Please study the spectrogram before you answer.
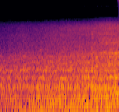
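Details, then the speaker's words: Car crawling at low speed on a tyre with no air, leaning to one side: low heavy rumble with constant loose rattling grind, loud inside the cabin; flat tyre rumble. "दोस्तों , tyre से गड़गड़ाहट और धड़धड़ाहट की आवाज आ रही है। इससे लगातार खड़खड़ाहट और खटखटाहट की आवाज आ रही है। अंदर बहुत शोर है।"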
